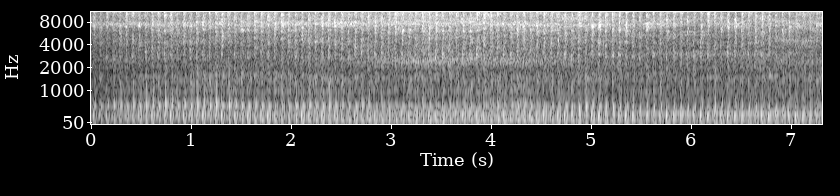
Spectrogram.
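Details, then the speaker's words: XR150 clone motorcycle after carb repair and choke/enricher cable fitted, battery briefly charged: starts right up, even steady single-cylinder idle about four beats a second, no misses; runs really well, normal idle. "Now let's see. Oh yeah, that seems to run really well."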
